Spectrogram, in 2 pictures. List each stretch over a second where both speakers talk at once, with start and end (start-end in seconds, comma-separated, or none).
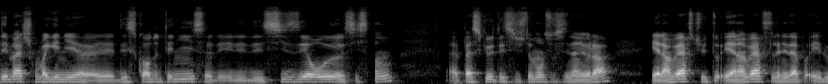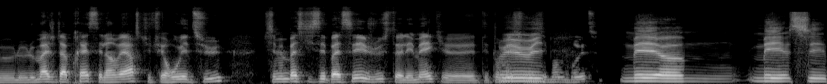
none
